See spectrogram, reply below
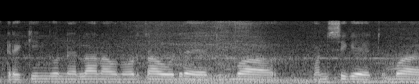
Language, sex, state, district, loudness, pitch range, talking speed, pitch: Kannada, male, Karnataka, Shimoga, -16 LUFS, 115-125 Hz, 100 wpm, 120 Hz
